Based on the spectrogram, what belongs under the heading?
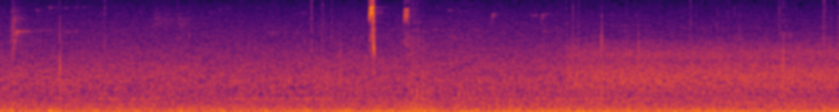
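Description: Rain falling on a camera covered with a paper towel: a steady low rumble with scattered light ticks of drops. One sharp click comes about three and a half seconds in, and a second one just after it.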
